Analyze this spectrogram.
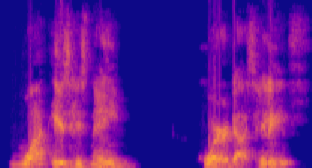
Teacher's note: Special questions with falling intonation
